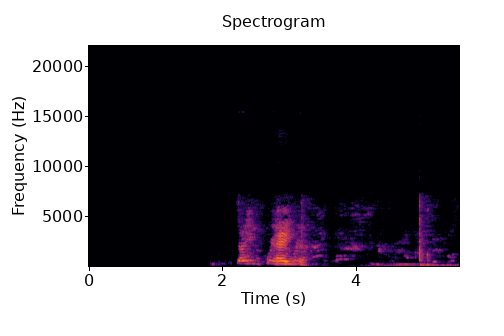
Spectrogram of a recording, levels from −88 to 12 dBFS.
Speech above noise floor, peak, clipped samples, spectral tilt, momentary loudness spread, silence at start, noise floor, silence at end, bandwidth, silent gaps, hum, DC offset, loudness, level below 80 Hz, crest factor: 27 dB; -6 dBFS; under 0.1%; -4 dB/octave; 28 LU; 2.25 s; -51 dBFS; 0.1 s; 7.4 kHz; none; none; under 0.1%; -25 LUFS; -66 dBFS; 24 dB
